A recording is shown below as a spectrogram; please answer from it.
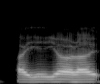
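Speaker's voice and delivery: put-on strong, broad northern English accent. Speaker retells answering a shop worker in Belgium, proper northern English accent. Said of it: "Just this proper northern".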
